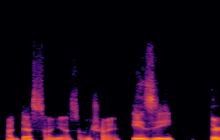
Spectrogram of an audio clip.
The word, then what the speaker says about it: Adesanya: probably gonna fight desna I'm trying harder to pronounce his name right they kind of drilled AIA into my head but he keeps saying like it's adess Ona so I'm trying Izzy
